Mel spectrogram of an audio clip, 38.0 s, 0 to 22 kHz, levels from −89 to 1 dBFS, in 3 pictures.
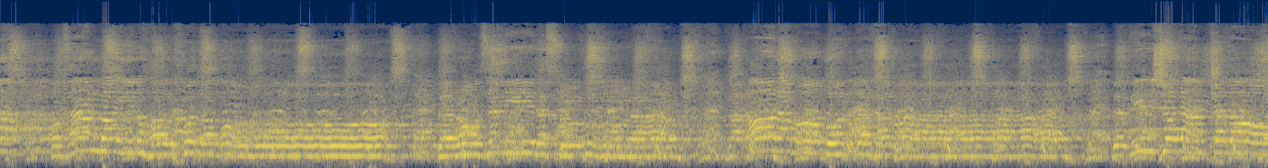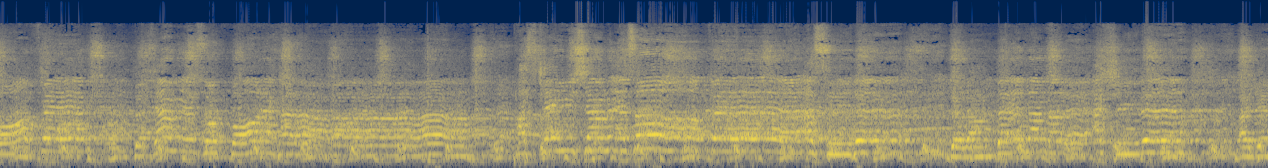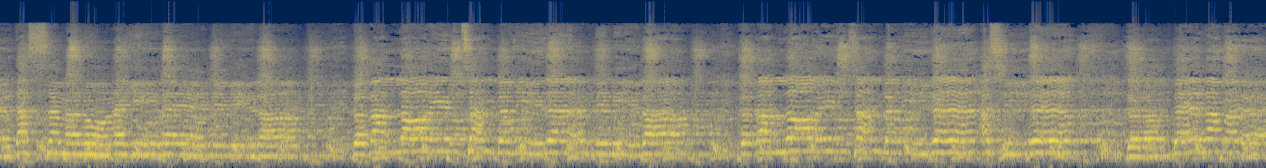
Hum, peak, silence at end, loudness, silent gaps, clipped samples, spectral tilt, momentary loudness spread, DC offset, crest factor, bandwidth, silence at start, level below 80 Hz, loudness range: none; 0 dBFS; 0 s; -10 LUFS; none; 0.2%; -3 dB/octave; 5 LU; under 0.1%; 10 dB; 14 kHz; 0 s; -46 dBFS; 2 LU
